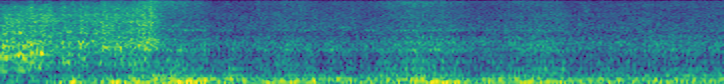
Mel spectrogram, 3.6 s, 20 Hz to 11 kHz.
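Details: Engine on Pandoo EFI-4 programmable injection, started cold on a base map: catches and revs up and down smoothly, steady low drone with no misses or knocks; running cleanly.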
